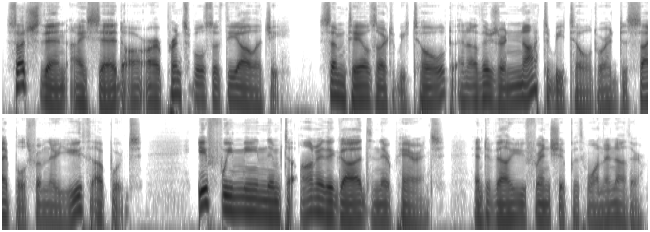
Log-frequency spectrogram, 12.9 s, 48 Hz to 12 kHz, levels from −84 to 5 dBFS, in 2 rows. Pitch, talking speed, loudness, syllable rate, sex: 95 Hz, 215 wpm, -20 LUFS, 5.6 syllables/s, male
